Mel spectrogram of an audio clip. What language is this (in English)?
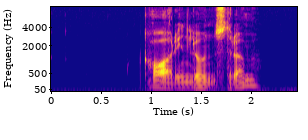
Swedish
